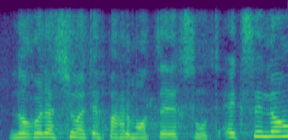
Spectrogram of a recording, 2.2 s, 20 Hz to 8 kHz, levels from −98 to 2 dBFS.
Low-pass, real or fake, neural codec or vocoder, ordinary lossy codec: 7.2 kHz; fake; codec, 16 kHz, 2 kbps, FunCodec, trained on Chinese and English, 25 frames a second; none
